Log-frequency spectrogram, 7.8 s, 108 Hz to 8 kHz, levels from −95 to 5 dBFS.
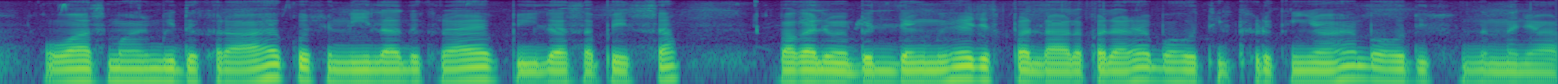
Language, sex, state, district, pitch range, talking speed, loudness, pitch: Hindi, male, Chhattisgarh, Bilaspur, 110-120 Hz, 245 wpm, -17 LUFS, 110 Hz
